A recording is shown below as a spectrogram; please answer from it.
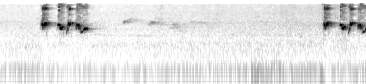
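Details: Red-whiskered bulbul morning song, played to train caged wild-caught birds: two short bright chirpy phrases, each a quick run of three or four warbled notes, separated by a pause of over two seconds, over a low background hum.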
